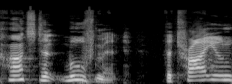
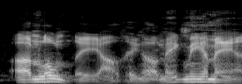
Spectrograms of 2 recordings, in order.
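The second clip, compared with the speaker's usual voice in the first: very deep bass voice, dropped very low; 9 semitones lower than usual. Recalling a high school record of a poem, speaker tries James Earl Jones's bass. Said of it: "So I don't have that bass".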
